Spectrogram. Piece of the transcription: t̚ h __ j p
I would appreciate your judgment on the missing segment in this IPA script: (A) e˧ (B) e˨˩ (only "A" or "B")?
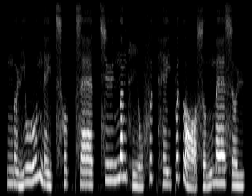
A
